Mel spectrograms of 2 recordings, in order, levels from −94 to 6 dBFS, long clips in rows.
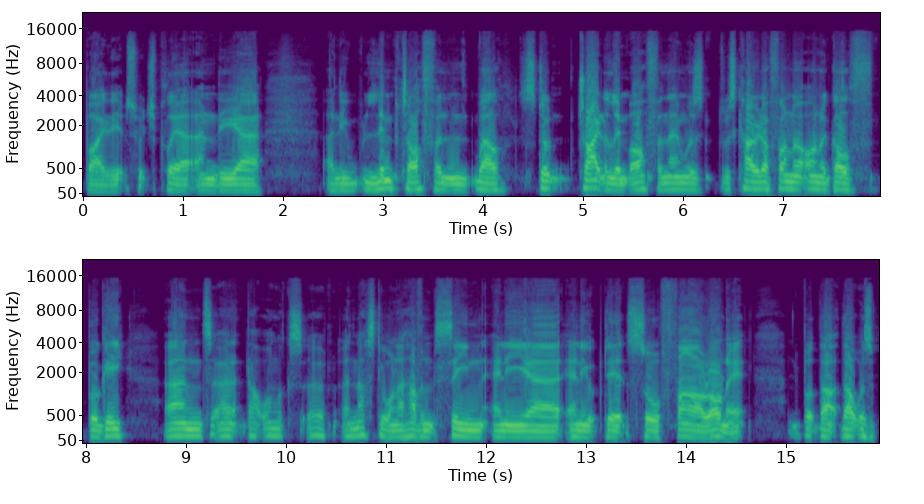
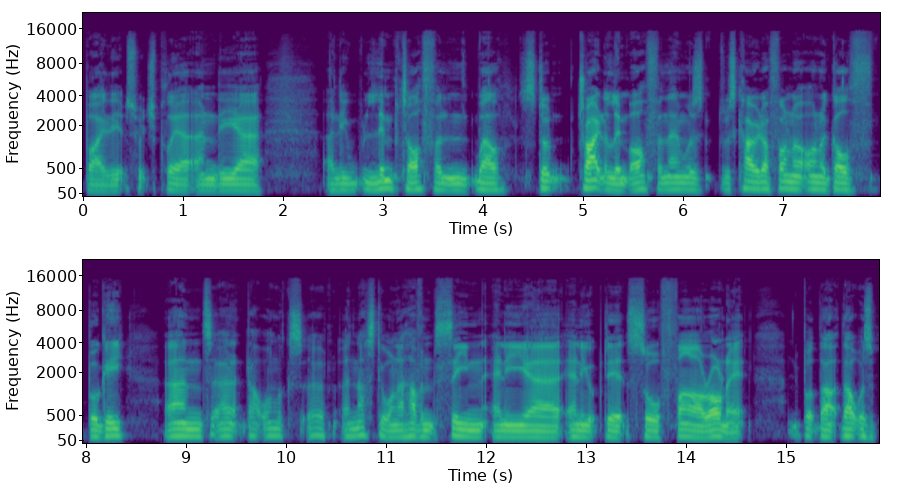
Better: second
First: distortion; slight; 5% of the sound clipped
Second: none

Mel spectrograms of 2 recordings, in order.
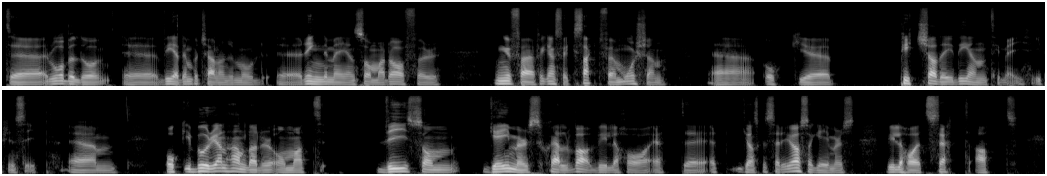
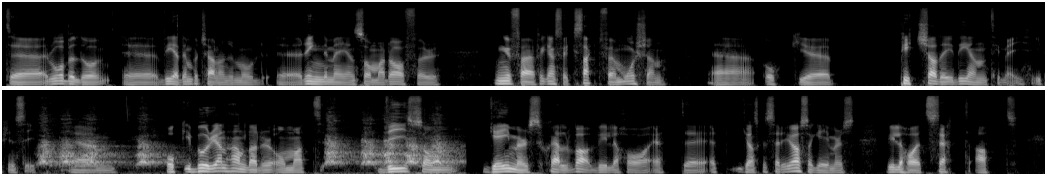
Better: first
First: none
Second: dog barking; loud; from 11 to 15 s; peak 1 dB above the speech

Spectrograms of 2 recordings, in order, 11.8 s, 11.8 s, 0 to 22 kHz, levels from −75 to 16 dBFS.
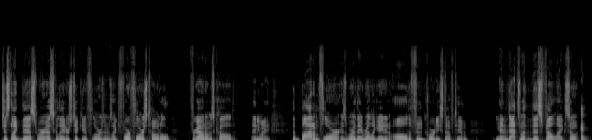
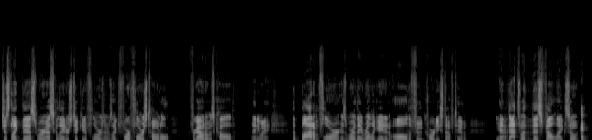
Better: first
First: none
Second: thin; very; fading below 650 Hz

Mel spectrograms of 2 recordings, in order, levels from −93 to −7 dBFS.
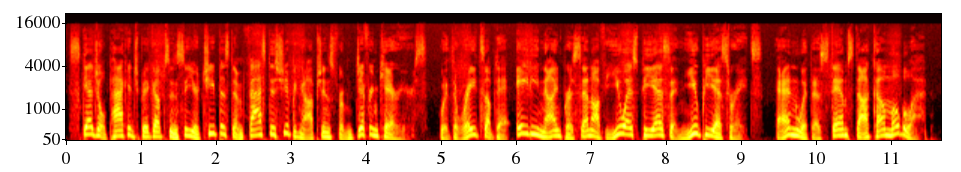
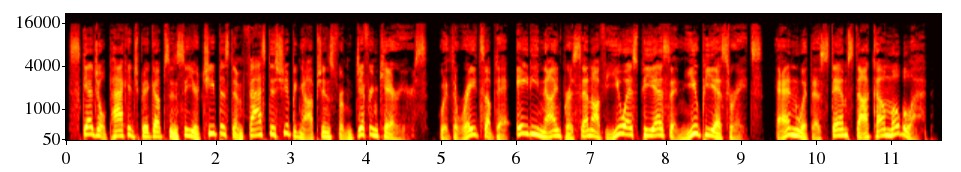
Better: second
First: hiss; faint; throughout; 25 dB below the speech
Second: none

